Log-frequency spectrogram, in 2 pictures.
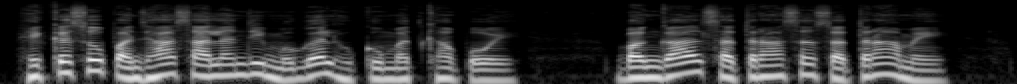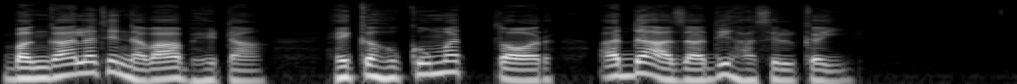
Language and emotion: Sindhi, neutral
